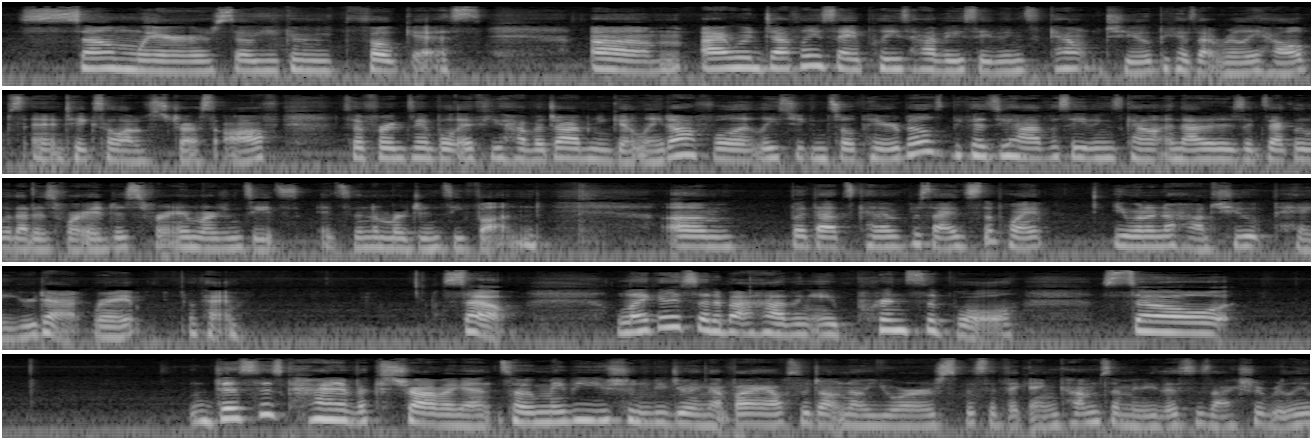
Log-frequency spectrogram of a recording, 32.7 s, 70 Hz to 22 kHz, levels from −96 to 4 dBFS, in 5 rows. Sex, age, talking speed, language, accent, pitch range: female, 10-29, 235 wpm, English, American, 185-225 Hz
